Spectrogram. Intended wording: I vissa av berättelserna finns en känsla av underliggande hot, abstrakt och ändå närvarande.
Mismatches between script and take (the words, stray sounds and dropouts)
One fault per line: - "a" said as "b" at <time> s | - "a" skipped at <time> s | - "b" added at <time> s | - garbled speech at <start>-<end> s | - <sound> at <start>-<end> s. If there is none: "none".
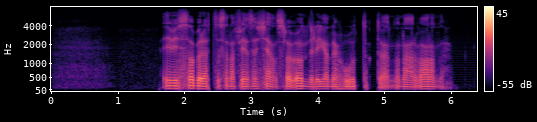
- "abstrakt" skipped at 4.7 s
